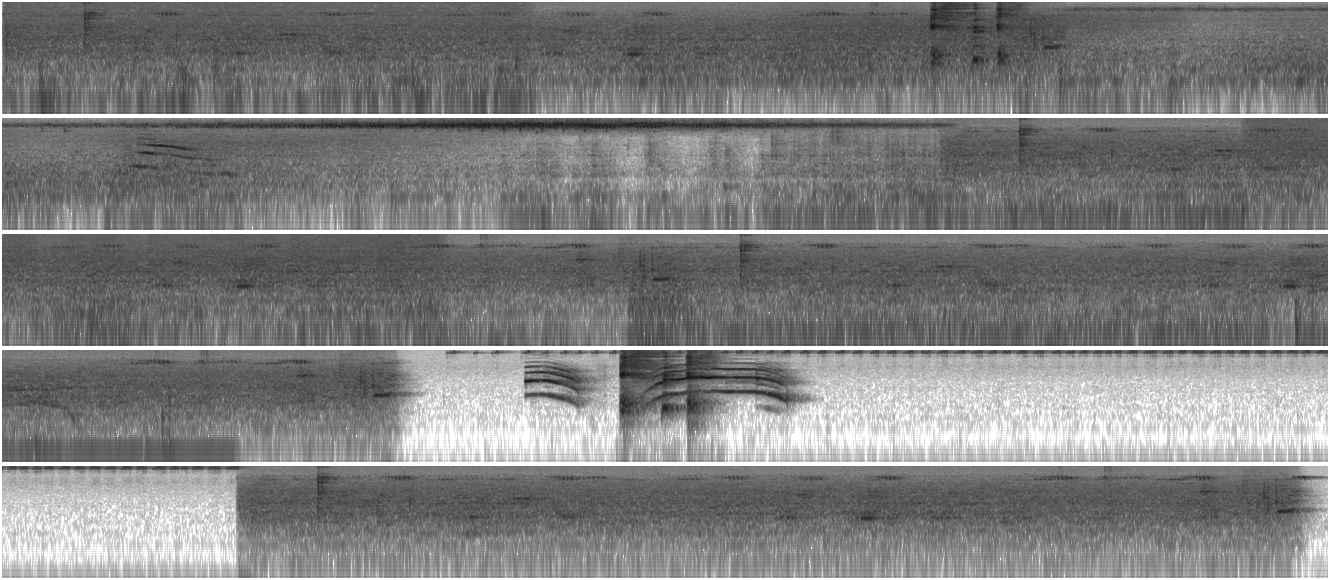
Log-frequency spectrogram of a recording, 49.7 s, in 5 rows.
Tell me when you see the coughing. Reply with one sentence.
You can hear the coughing from 7.0 to 7.7 s and from 34.5 to 35.2 s.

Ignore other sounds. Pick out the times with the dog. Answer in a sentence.
The dog can't be heard in this clip.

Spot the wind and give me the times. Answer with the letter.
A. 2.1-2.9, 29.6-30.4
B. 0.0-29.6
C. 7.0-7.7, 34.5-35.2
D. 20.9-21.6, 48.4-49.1
B.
